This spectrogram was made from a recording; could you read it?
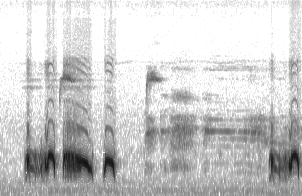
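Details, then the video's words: Spotted dove lure bird giving 'thúc gù' cooing with a country-style voice: a full phrase of burbling, arched coos, long rolling note and closing coo, then a pause with faint soft sounds before the next phrase begins. "cu gáy thúc gù, sung và rất căng// tiếng cu gáy mồi chuẩn"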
